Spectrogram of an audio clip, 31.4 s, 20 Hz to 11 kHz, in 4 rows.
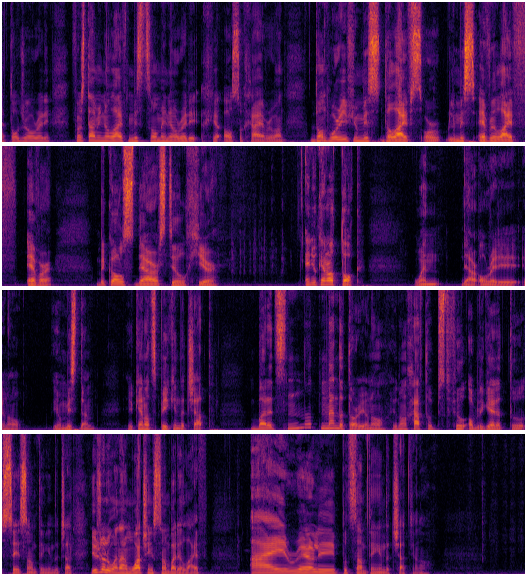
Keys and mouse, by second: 6.9-8.3 ctrl+alt+drag, 10.1-11.7 typing, 14.8 ctrl+z, 29.2 x.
